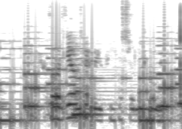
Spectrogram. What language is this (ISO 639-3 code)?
isl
